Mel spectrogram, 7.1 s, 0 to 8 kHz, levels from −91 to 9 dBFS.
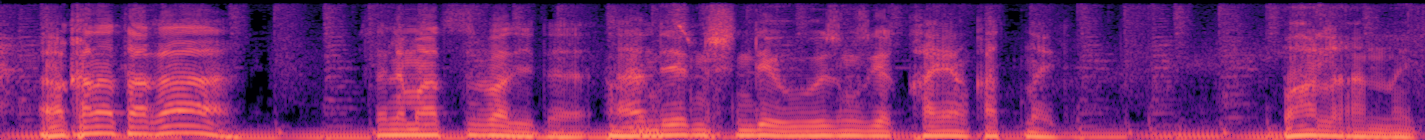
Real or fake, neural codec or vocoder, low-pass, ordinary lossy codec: real; none; 7.2 kHz; none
